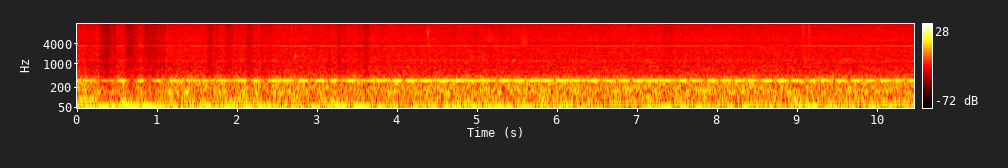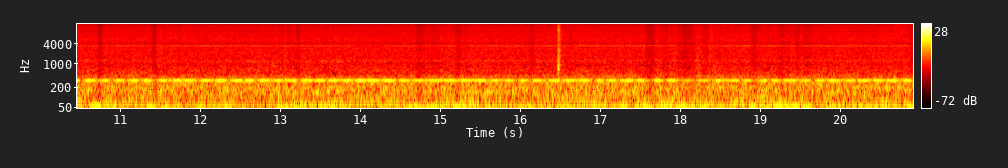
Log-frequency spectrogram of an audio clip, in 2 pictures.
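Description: Cabin noise of a jet airliner taxiing, heard from a window seat: the engines running steadily at taxi power as a low rumble with a constant hum and a faint high whine. A single small click sounds about sixteen seconds in.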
